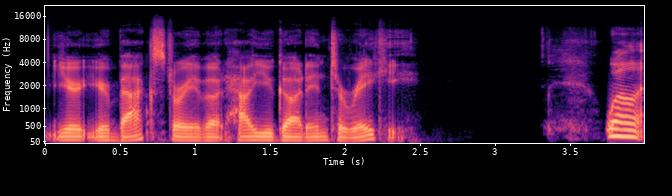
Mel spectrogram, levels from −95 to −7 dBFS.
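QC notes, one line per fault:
No faults heard in the speech; nothing to log.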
